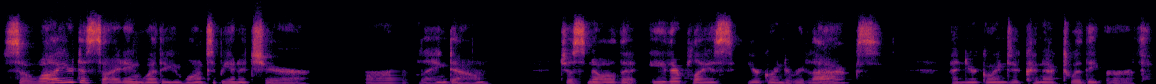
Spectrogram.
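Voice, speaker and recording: A woman leading a guided relaxation class, speaking softly and soothingly with frequent ums. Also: deep voice, unhurried, slightly rough. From Hawaii. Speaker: meditation guide.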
